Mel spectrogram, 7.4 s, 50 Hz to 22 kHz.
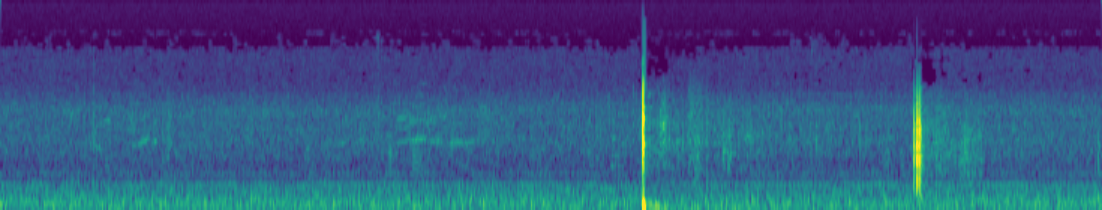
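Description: The lift-charge boom of a large 10-gou firework shell fired from its mortar: one sharp, loud report about four seconds in, over a low, steady background rumble. A smaller pop follows about two seconds later as the shell climbs.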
